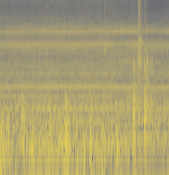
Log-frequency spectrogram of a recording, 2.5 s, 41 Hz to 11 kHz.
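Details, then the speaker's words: Old Fedders/Airtemp window air conditioner in an 82°F room: a strained compressor hum with high tones and clanks over a rough drone, likely from high head pressure caused by a rotted condenser coil, the wrong fan blade and a missing shroud. "Anyway, this unit, you can hear this compressor. It does not sound like a happy camper, does it? Anyway, if you're thinking it sounds like it's running at too high of head pressure, you're probably correct."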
